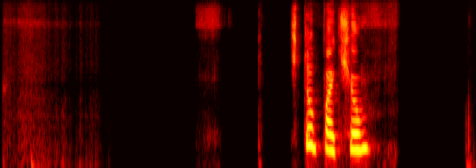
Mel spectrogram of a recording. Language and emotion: Russian, neutral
